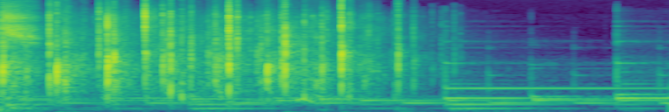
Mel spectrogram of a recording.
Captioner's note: everyone applauding; theme music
